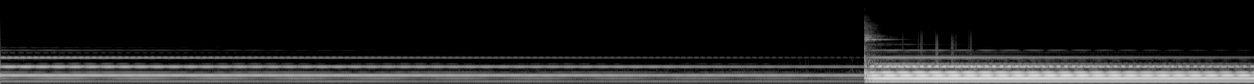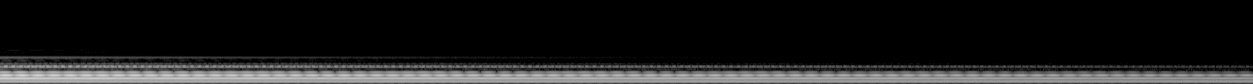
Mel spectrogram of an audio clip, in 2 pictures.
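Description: Hand-forged 26.7 cm singing bowl tuned to 137 Hz (C#), struck and left to ring. A low hum sits under several higher overtones. The ring from an earlier strike is fading when the bowl is struck again about nine seconds in, louder, and that ring dies away slowly with a gentle pulsing wobble.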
